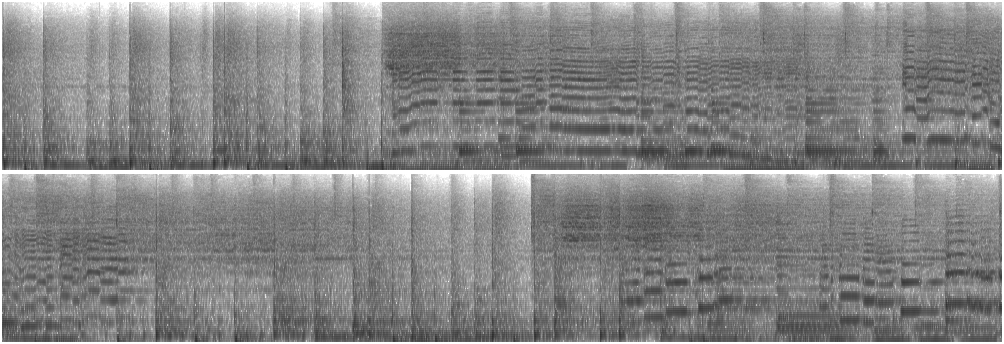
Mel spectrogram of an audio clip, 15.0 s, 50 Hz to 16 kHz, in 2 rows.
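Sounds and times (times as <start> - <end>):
big band jazz record: 0.0 - 15.0
drum kit playing: 0.0 - 15.0
held horn chords: 2.8 - 9.5, 12.1 - 15.0.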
